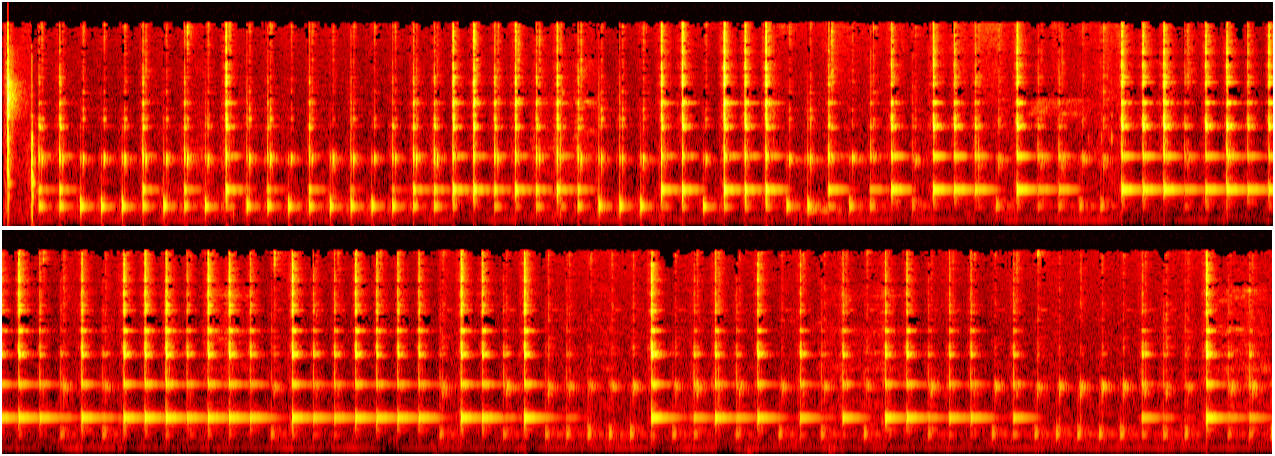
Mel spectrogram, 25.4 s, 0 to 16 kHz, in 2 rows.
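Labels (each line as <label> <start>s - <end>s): Water droplets continuously fall onto a metal surface, producing rhythmic dripping and splashing sounds. 0.0s - 25.4s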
